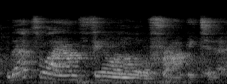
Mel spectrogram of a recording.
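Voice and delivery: ordinary talk, nothing marked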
